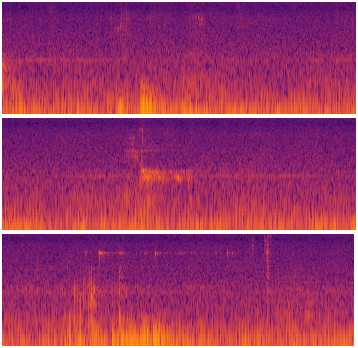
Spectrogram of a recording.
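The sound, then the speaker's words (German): A cat purrs steadily, a continuous low rumbling hum that persists throughout, with a few faint clicks and rustles on top and no voices. “Ja, jetzt schnurste.”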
